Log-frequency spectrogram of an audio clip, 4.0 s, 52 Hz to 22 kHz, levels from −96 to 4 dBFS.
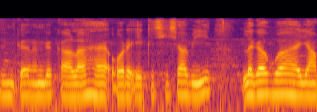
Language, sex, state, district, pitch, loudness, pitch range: Hindi, male, Uttar Pradesh, Shamli, 125 Hz, -15 LUFS, 120-135 Hz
